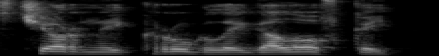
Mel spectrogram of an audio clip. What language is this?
Russian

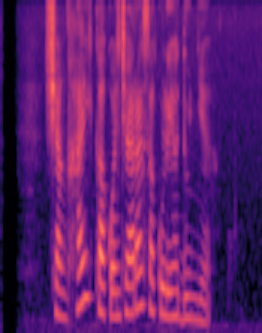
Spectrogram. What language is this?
Sundanese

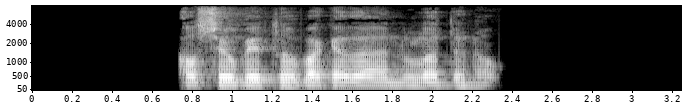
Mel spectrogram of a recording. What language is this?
Catalan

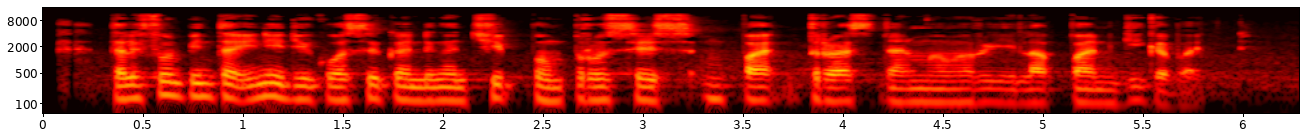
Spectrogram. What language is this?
Malay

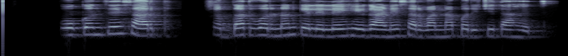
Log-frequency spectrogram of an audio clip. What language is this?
Marathi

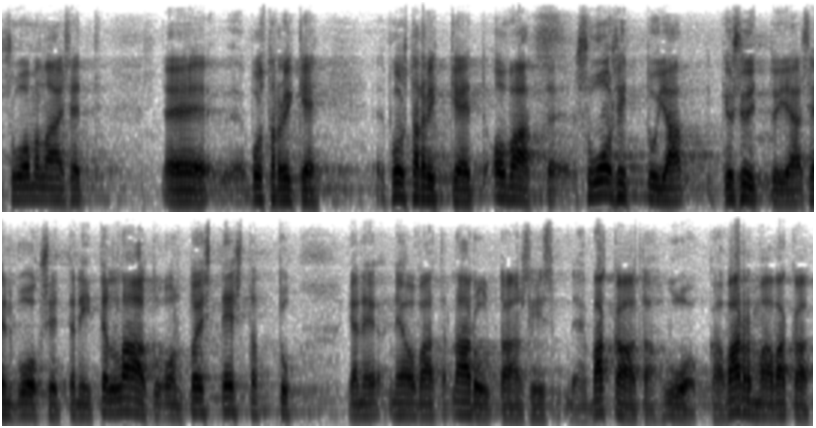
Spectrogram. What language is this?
Finnish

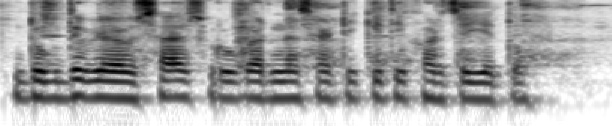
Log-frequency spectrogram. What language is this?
Marathi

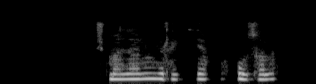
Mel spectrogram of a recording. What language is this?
Uzbek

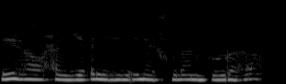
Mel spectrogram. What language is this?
Somali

